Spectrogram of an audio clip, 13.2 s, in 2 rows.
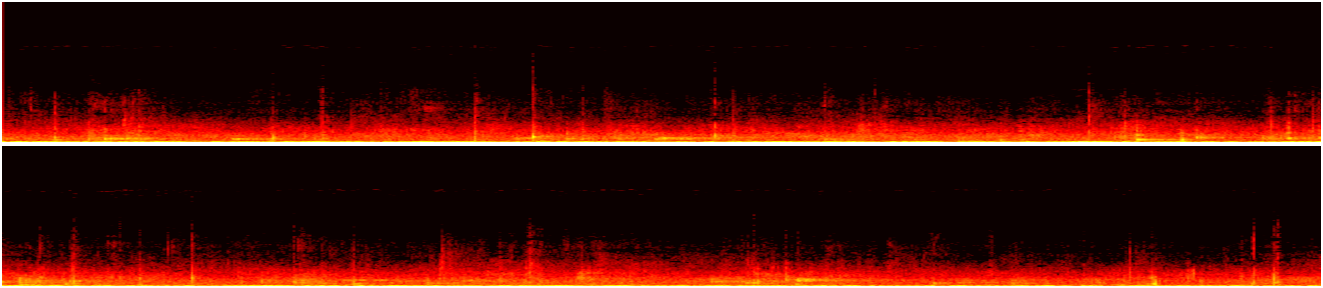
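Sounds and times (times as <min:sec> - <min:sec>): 
ice cave ambience: 0:00.0 - 0:13.1.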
